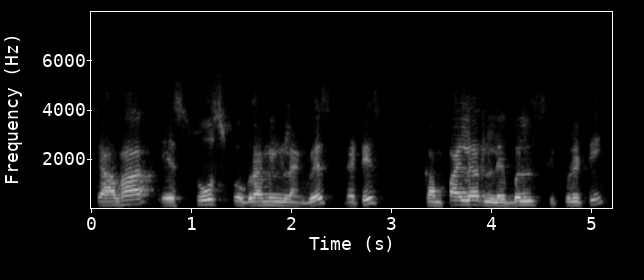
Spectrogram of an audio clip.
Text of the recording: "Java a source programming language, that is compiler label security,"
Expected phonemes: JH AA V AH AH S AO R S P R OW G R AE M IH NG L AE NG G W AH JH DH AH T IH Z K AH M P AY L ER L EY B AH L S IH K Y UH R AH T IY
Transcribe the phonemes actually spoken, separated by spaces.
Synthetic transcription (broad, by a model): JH AA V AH AH S AO R S P R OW G R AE M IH NG L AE NG G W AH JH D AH T IH Z K AH M P AY L ER L EY B AH L S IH K Y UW R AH T IY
